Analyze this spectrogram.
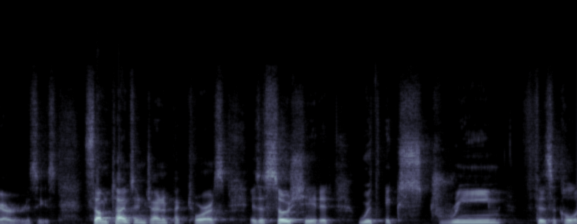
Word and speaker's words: pectoris: pectoris can build up and it's pectoris I know a lot of times I say pectoralis I learned how to say it wrong when we think of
